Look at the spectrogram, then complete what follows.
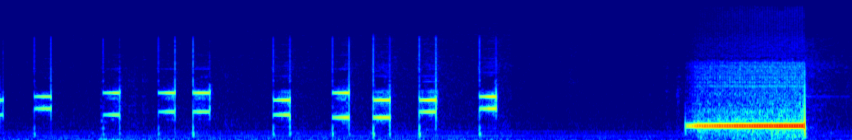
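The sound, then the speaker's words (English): A phone number being dialed for a call to Jack Horner: about ten crisp touch-tone beeps in an uneven rhythm, followed after a short pause by a single longer, buzzy tone. Clear, with no voices. “Thousands of views on YouTube, and some of the world's leading scientists have played and talked about this phone call.”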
